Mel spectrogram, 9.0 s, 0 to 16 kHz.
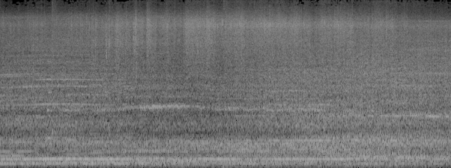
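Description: New Holland CX5080 combine harvester running under load while harvesting grain maize: a steady engine drone with the whir of its threshing machinery and maize header, at an even level throughout.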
